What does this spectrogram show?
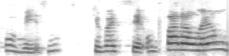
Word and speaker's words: fauvismo: Fauvismo, a gente pronuncia fauvismo mesmo, porque vem da palavra fauves em francês, que significa feras.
